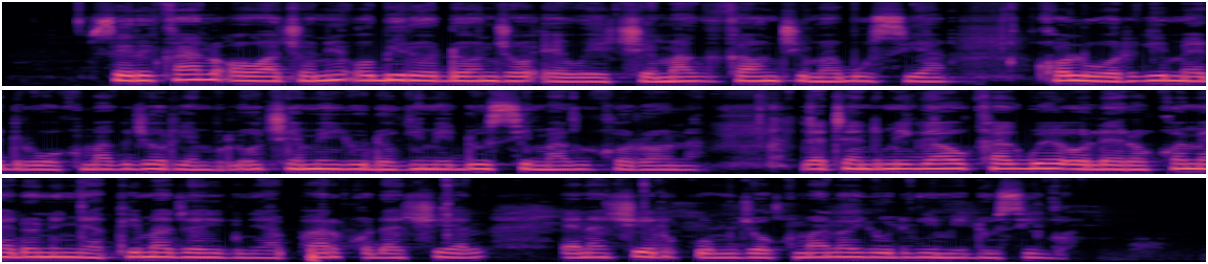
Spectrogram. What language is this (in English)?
Luo (Kenya and Tanzania)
